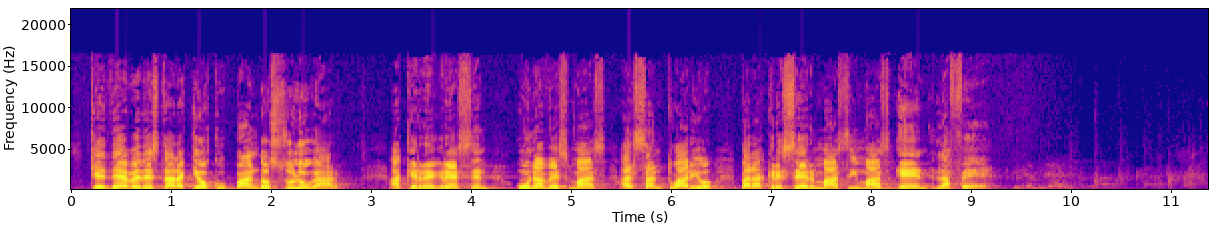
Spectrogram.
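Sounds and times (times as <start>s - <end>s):
speech: 0.2s - 9.2s
scattered audience applause: 9.8s - 11.3s.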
